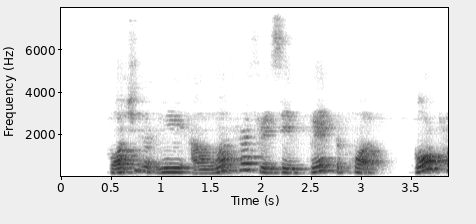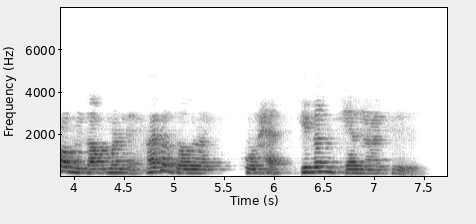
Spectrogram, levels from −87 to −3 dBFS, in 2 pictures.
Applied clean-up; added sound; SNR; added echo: neural mask model Resemble Enhance denoiser.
